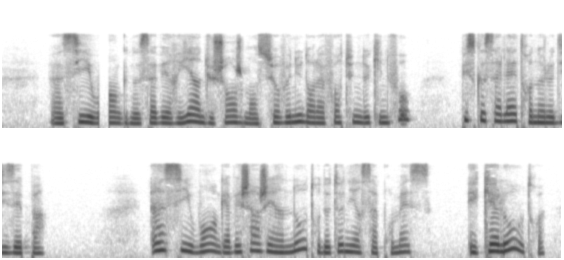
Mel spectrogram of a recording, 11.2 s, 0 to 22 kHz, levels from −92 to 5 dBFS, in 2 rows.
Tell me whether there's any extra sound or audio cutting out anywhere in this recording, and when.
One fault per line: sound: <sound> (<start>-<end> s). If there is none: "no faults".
sound: dropout (1.0-1.1 s)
